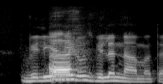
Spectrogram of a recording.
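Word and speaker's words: William: कह रहे हूं आप विलियन का स्पेलिंग ही वही है विलयन नहीं नहीं नहीं विलियम डब्लू आई वाला होगा ना हां डब्लू होगा फिर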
